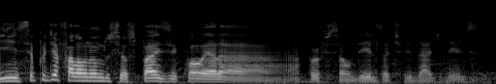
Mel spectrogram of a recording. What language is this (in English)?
Portuguese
